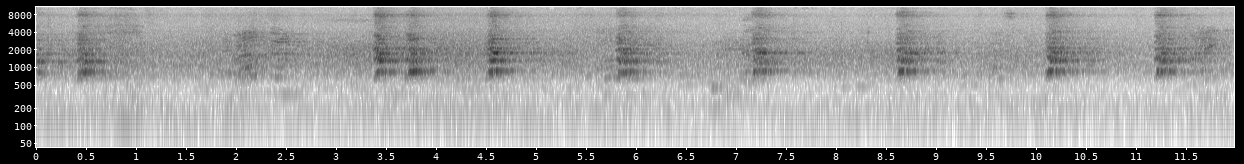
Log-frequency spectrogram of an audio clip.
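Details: Dog barking during a training session in an indoor hall, recorded 13 August 2021; sharp, loud single barks repeated steadily about every second, roughly ten in all, echoing in the large room.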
